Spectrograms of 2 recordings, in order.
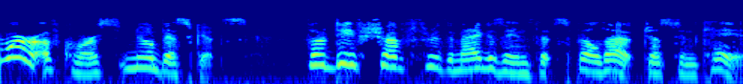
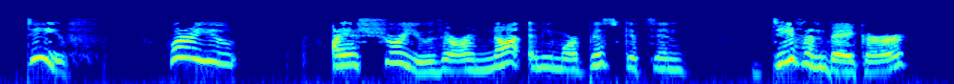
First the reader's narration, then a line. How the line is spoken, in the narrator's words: His last shout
